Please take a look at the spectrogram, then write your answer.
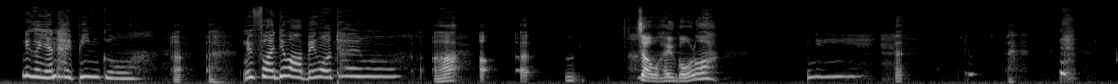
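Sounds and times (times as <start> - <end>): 
speech: 0.2 - 7.2, 8.1 - 9.1
woman sobbing: 8.1 - 11.0.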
